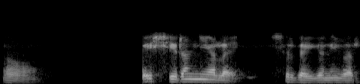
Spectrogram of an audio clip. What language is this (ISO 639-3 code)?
brx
